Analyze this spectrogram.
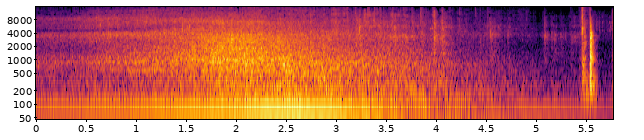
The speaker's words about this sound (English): Then one day, everything changed. It started when a big truck arrived at the gas station.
